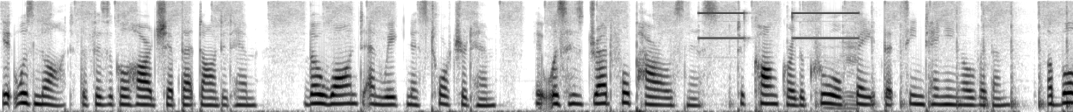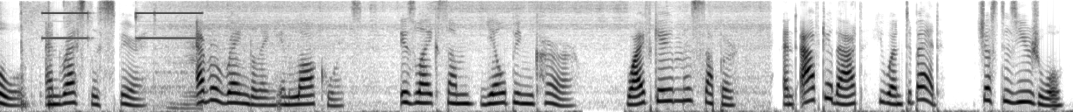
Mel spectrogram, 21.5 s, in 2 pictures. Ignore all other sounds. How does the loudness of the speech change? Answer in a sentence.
The volume of the speech stays about the same.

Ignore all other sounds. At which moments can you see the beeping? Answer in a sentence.
The beeping can be heard from 7.0 to 8.6 s and from 11.1 to 12.8 s.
